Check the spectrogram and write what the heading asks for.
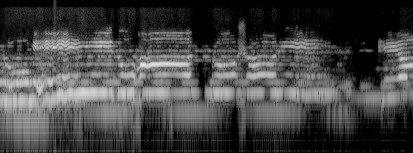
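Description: A woman singing a slow devotional song, drawing out long held notes with a wavering pitch over a steady sustained accompaniment.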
